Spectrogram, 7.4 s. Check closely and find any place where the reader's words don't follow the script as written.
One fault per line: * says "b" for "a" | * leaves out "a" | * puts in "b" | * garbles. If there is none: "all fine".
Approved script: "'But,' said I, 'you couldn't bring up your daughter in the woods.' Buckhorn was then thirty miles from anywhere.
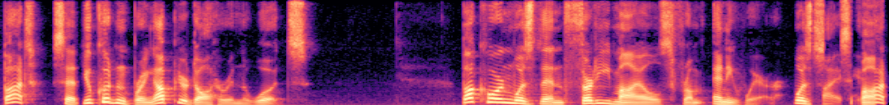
* leaves out "I"
* garbles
